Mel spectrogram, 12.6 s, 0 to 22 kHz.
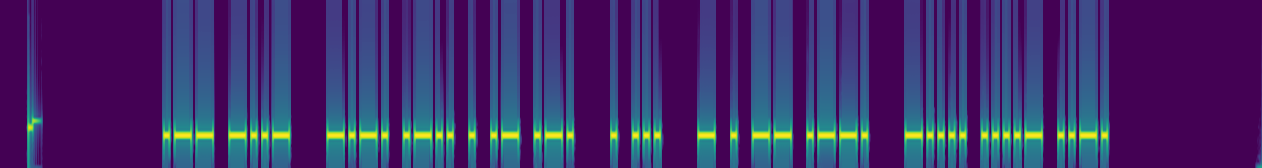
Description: Morse code, heard as a keyed tone, about 22 wpm, 700 Hz. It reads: WX CLEAR ES TEMP 64F
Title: K1USN SST QSO Practice 22wpm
